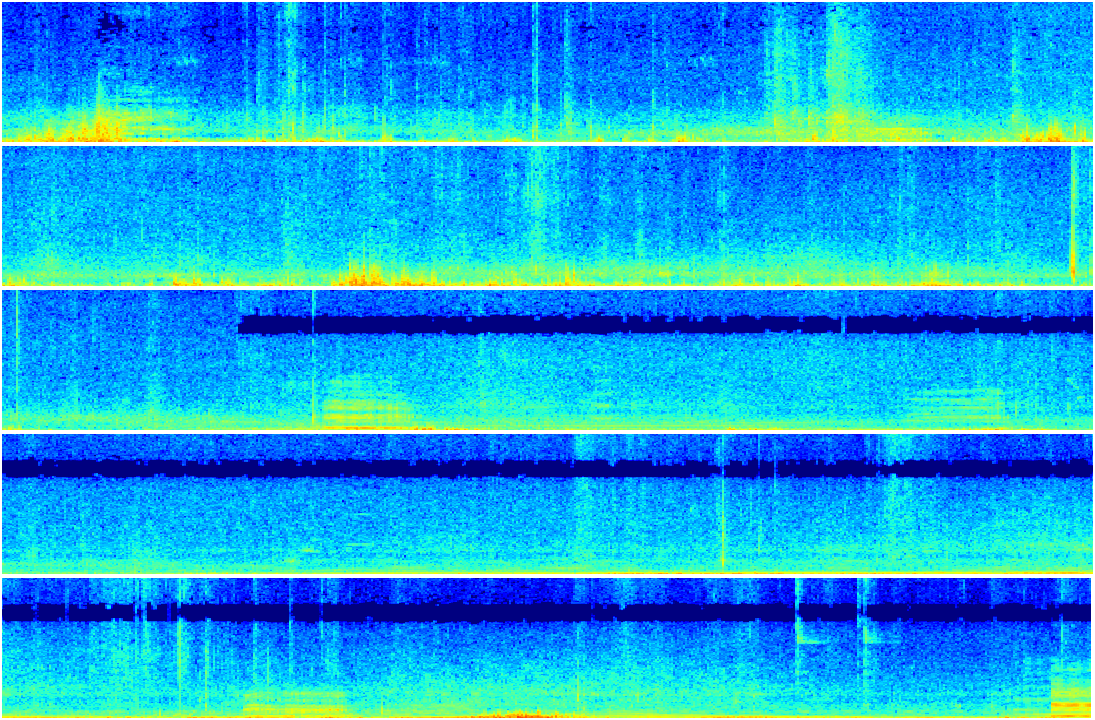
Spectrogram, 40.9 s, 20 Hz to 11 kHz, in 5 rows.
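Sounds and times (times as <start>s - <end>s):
wind buffeting microphone: 0.0s - 17.0s, 19.0s - 20.2s, 33.3s - 38.6s
cow mooing: 18.7s - 19.5s, 34.5s - 35.4s, 40.3s - 40.9s.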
